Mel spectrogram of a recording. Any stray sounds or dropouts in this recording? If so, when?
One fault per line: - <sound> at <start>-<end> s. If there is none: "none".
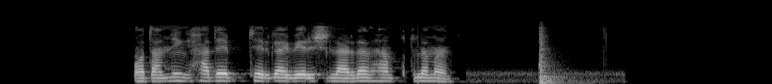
- thud at 5.4-6.1 s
